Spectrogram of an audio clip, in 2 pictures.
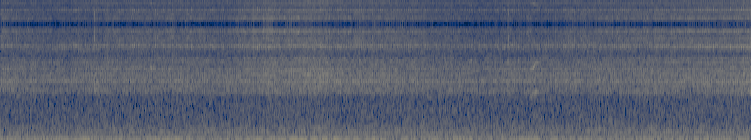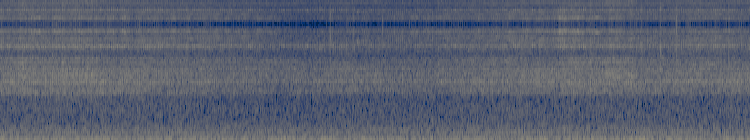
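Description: Faint, steady drone of a distant engine running, swelling and fading slowly every several seconds.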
